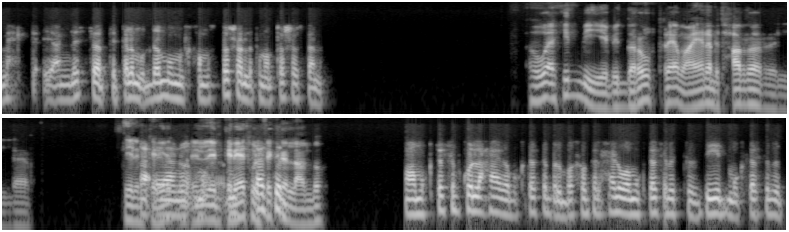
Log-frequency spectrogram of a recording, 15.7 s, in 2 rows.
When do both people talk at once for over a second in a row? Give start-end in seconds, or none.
9.2-10.8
